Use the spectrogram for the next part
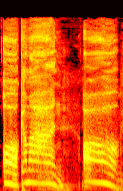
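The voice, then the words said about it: Guttural yelling imitation of another person. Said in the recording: “pardon the bad impression, but it's like, it's almost like Arnold Schwarzenegger a little bit. He's got such like that guttural scream and yell.”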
